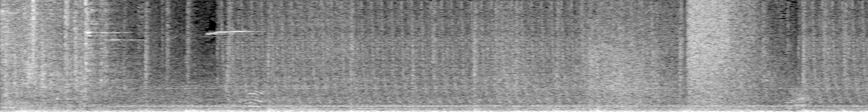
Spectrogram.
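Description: A spaceship engine hums steadily with a low drone.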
